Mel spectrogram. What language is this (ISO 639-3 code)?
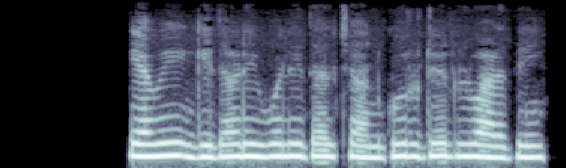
pus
